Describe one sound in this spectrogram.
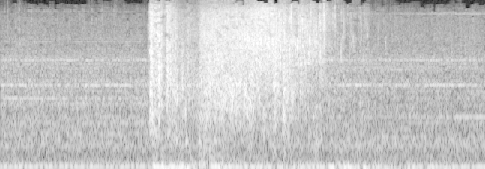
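A whooshing burst of energy rushes briefly.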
